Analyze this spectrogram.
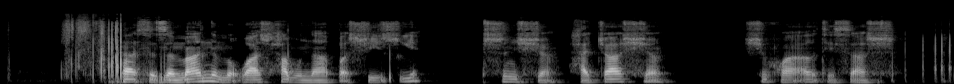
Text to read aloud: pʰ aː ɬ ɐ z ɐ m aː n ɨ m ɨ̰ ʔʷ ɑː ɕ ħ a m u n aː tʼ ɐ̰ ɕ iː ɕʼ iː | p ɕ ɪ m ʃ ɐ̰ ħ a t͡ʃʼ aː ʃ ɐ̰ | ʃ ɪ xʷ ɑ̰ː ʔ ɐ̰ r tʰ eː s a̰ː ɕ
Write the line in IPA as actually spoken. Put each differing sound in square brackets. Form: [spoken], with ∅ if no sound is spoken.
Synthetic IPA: pʰ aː ɬ ɐ z ɐ m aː n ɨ m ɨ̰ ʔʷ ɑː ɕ ħ a m u n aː [pʼ] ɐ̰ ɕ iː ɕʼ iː | p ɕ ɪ [n] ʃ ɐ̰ ħ a t͡ʃʼ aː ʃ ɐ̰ | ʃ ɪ xʷ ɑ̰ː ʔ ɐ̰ r tʰ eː s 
